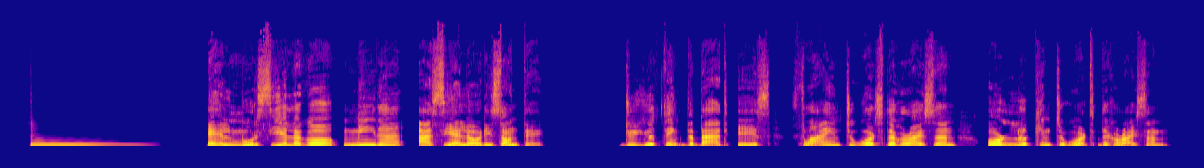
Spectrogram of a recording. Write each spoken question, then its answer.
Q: do you think the bat is flying towards the horizon or looking towards the horizon?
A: Looking towards the horizon.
